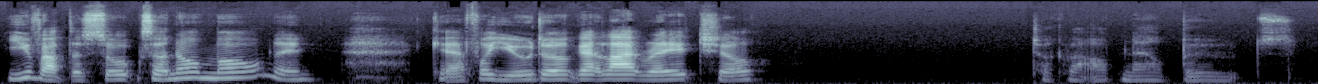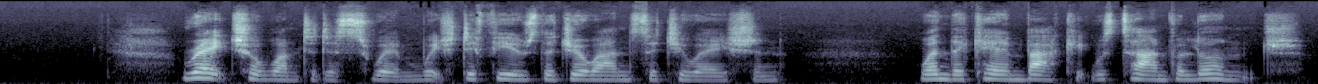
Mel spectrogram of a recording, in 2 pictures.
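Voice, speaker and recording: A woman's voice: on the low side, a little slow, lightly acted. Actress as a confiding, wry middle-aged mother. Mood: wry, recounting. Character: middle-aged English mother, romantic, wry, privately yearning. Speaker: actress in a radio play monologue. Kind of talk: intimate confessional radio drama monologue.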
